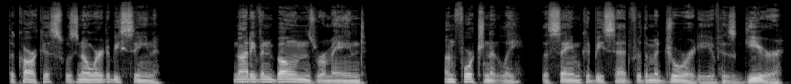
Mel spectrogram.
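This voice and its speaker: A male narrator with a low voice reads a fantasy audiobook in an expressive, deliberate storytelling style. The studio sound is very dry, with no room sound or echo.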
